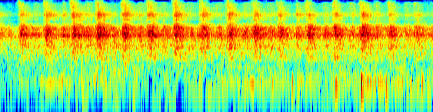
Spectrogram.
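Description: Ritual maracá (gourd rattle) shaken alone in a steady, even rhythm, the opening of a Catimbó-Jurema ponto before the voice comes in.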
